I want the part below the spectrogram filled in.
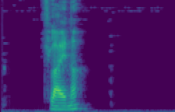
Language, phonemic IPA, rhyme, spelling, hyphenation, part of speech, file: Norwegian Bokmål, /ˈflæɪna/, -æɪna, fleina, flei‧na, noun, Nb-fleina.ogg
- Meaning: definite plural of flein (=a knot, scab or wound, especially on a cow, horse or sheep)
